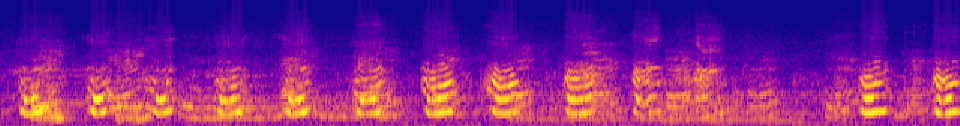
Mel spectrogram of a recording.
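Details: Sea lions in San Francisco; rapid series of hoarse, bark-like calls with bending, wavering tones, repeated about twice a second, a steady drawn-out tone running beneath several of them.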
